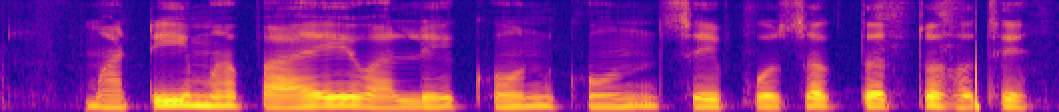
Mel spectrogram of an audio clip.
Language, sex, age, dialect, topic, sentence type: Chhattisgarhi, male, 18-24, Central, agriculture, question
